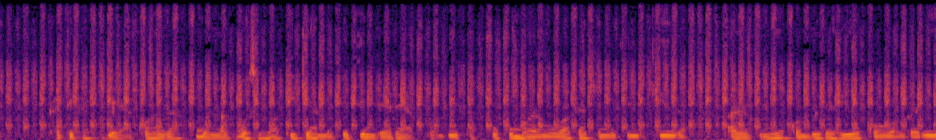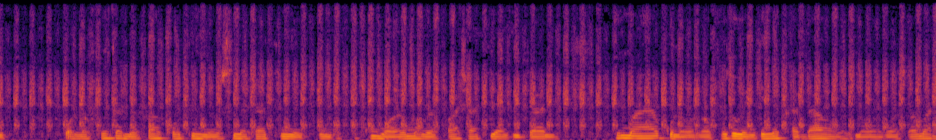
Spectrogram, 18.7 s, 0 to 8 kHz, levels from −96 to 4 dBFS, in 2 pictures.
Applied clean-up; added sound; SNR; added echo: none; Dog; 8 dB; none.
